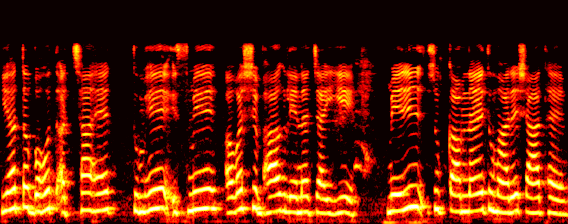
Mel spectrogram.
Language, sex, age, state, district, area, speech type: Hindi, female, 18-30, Uttar Pradesh, Azamgarh, urban, read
